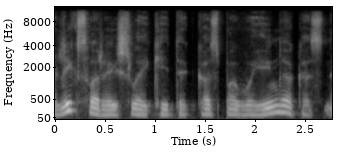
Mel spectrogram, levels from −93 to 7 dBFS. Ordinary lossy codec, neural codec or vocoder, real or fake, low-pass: MP3, 96 kbps; codec, 24 kHz, 0.9 kbps, WavTokenizer, small release; fake; 10.8 kHz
